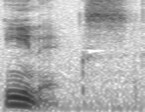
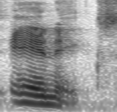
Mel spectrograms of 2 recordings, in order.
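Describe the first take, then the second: First: The first vowel is a long 'ee' sound. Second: The first vowel is a short 'eh' sound. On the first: This is how it is said in North America. "most people in North America say Square Enix or just Enix" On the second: This is how it is said in Japan. "in Japan, it's Enix"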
